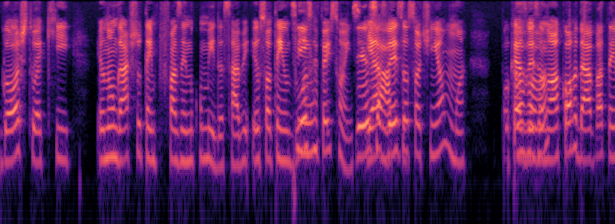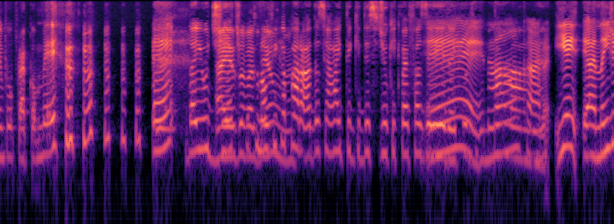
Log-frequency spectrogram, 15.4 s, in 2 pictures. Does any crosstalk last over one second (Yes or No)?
Yes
